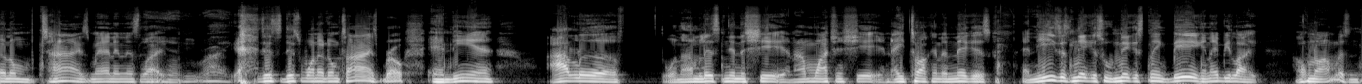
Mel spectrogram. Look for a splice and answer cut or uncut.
cut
